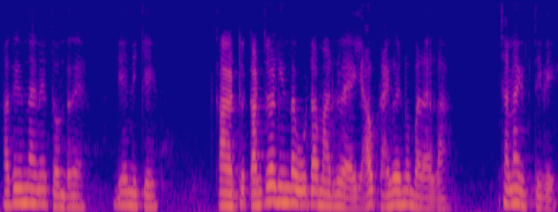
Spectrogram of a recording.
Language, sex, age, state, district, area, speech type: Kannada, female, 60+, Karnataka, Mysore, rural, spontaneous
